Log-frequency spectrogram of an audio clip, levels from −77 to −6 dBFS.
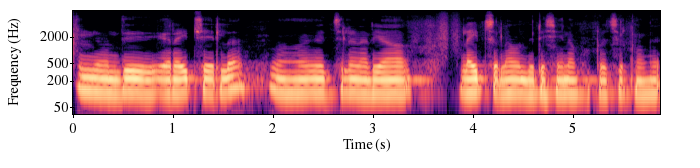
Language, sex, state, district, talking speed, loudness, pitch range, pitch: Tamil, male, Tamil Nadu, Nilgiris, 135 wpm, -16 LUFS, 105-115 Hz, 110 Hz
